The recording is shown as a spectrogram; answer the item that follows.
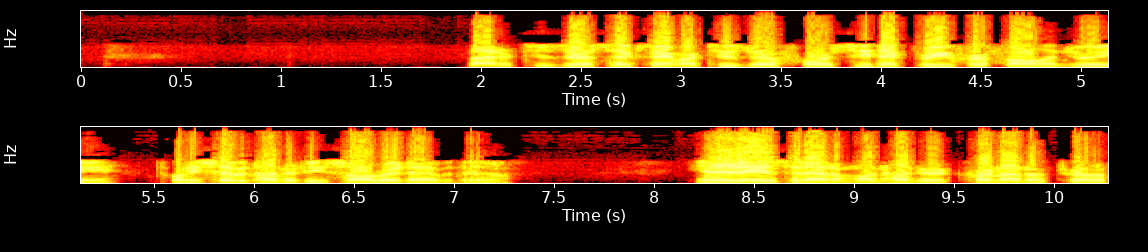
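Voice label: Fire Department, scanner audio trunk; Thompson Peak; M-G FD C1; Mesa-Gilbert-AJF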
